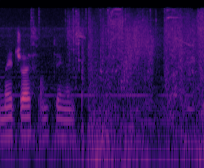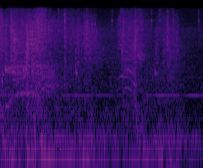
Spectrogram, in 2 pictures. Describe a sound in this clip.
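Game spells crackle and whoosh during a fight.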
